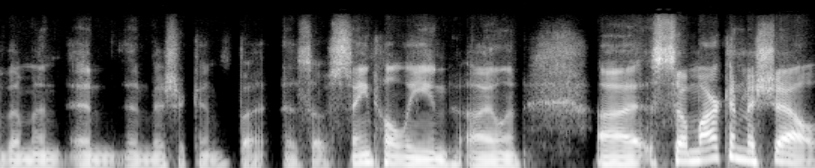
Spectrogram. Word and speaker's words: St. Helena: From now on, I'll say St. Helene, the way you pronounce it.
